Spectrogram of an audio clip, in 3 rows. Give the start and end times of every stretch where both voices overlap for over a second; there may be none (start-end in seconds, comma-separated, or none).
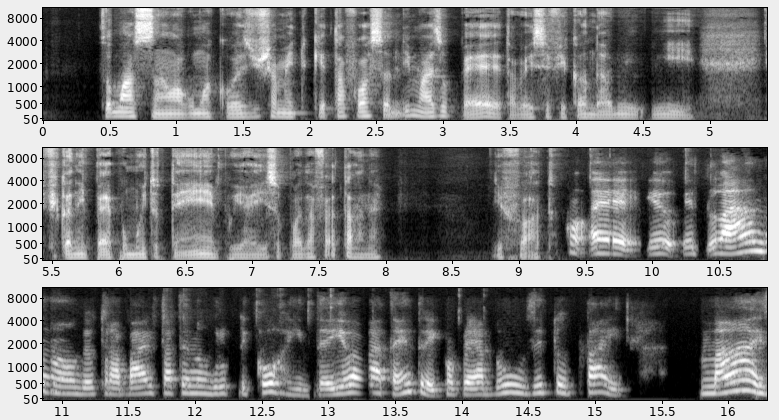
none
